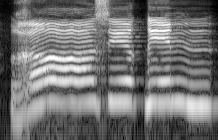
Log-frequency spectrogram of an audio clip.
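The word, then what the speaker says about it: غاسق: idza Hamzah jelas terang tidak boleh dengung tidak boleh panjang Gin salah yang betul gasiqin idza waqab seperti itu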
